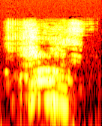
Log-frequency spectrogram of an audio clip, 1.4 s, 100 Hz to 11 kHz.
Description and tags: monster pain8
monster, pain, scream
